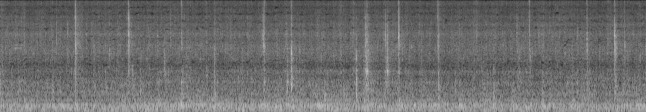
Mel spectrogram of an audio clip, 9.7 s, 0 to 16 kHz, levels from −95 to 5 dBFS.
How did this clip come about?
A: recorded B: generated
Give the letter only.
B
